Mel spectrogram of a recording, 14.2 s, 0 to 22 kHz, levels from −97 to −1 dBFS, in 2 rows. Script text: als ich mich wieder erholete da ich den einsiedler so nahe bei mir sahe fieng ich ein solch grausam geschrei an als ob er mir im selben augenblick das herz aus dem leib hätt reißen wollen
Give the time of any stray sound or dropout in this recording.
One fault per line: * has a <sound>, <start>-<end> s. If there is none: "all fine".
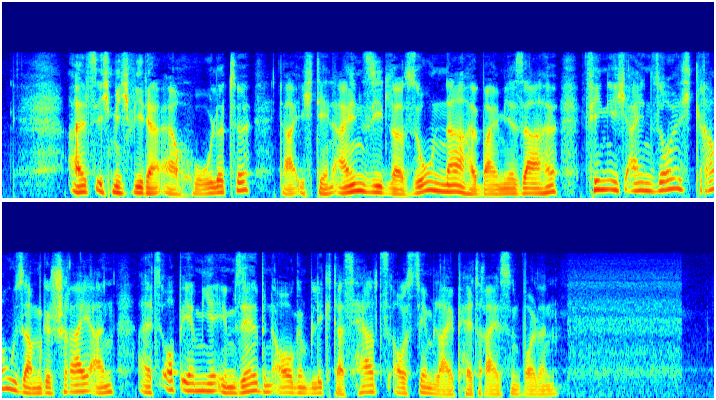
all fine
